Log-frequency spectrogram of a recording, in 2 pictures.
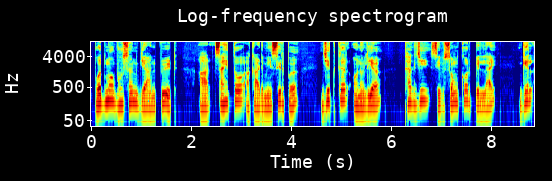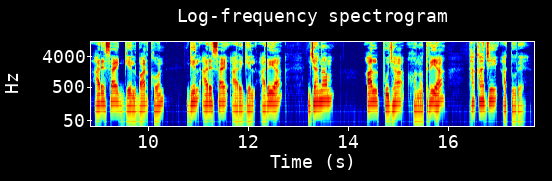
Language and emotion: Santali, neutral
